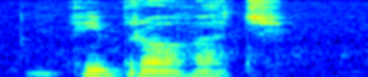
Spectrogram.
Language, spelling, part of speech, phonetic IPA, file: Polish, wibrować, verb, [vʲiˈbrɔvat͡ɕ], LL-Q809 (pol)-wibrować.wav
